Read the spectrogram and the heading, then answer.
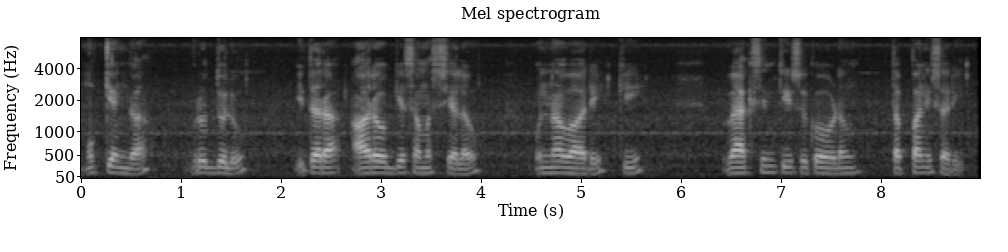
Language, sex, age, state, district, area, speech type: Telugu, male, 18-30, Andhra Pradesh, Palnadu, rural, spontaneous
